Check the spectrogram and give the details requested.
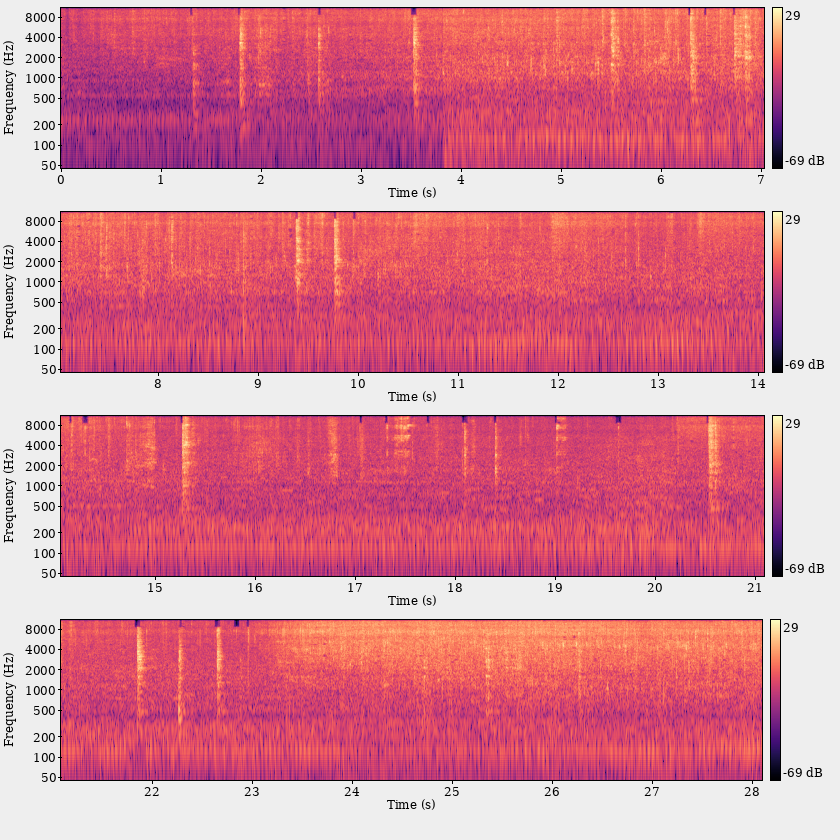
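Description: Eggs and pork jerky sizzling on a hot flat-top griddle, with scattered sharp clicks and scrapes of a metal spatula against the steel. The sizzle grows louder near the end.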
